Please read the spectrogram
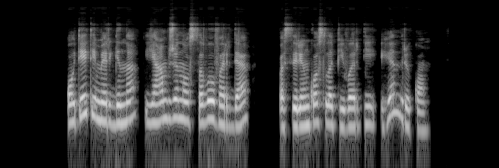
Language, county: Lithuanian, Vilnius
